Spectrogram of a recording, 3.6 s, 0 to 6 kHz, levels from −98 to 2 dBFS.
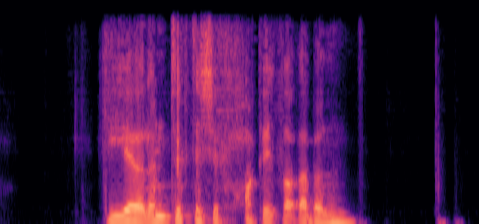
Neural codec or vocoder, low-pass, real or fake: codec, 24 kHz, 0.9 kbps, WavTokenizer, medium music audio release; 5.4 kHz; fake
